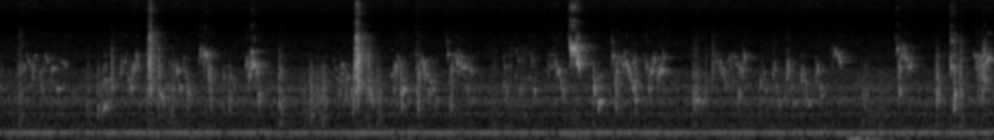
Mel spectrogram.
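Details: Budgerigar chatter from a long track aimed at getting caged budgies excited: continuous warbled twitter with frequent sharp squeaks and clicks, steady background hum.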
